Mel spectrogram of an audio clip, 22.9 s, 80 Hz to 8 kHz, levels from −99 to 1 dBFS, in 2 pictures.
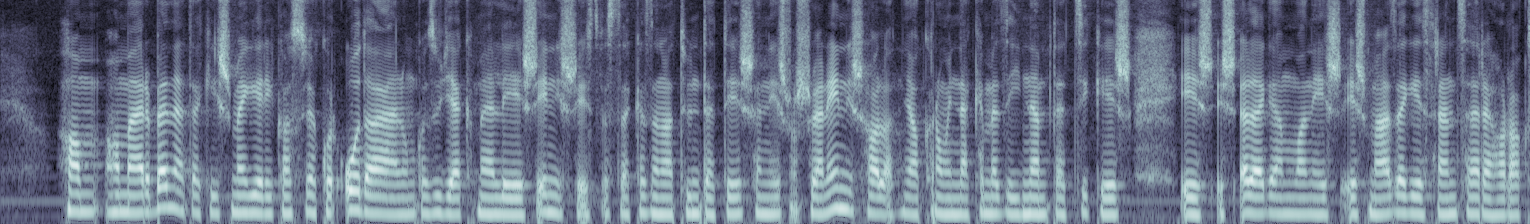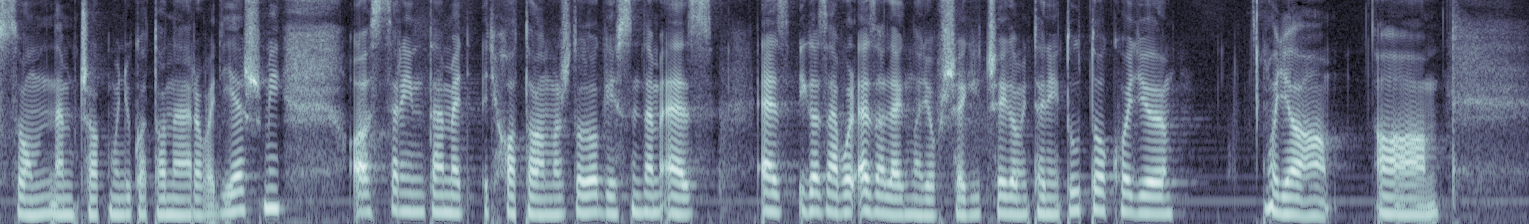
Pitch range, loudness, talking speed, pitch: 165-185 Hz, -16 LUFS, 195 wpm, 175 Hz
